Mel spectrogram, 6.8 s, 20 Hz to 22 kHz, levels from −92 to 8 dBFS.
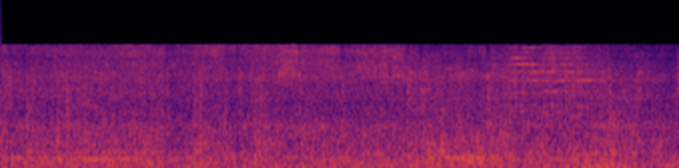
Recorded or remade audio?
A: recorded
